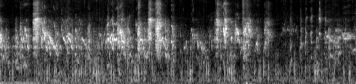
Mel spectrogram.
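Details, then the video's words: Several budgerigars chirp happily while playing, a lively mix of warbled chatter, squawks and clicks that fades slightly toward the end. "budgie chirping sounds|happy budgies playing|cute budgie sound"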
